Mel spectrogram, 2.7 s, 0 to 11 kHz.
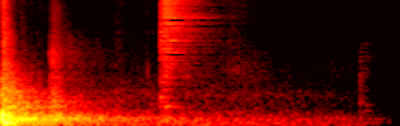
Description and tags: Metal container 2 normal
A hit on a metal container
